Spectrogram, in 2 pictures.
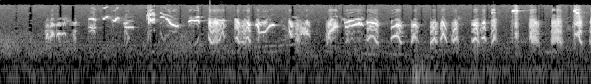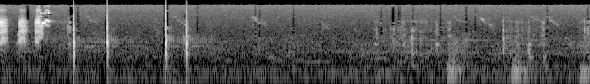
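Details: Energetic ngeriwik twittering from a blue-winged leafbird, with quick high squeaky chirps for about six seconds, then sharp clicks and knocks in a quieter background.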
